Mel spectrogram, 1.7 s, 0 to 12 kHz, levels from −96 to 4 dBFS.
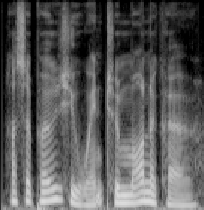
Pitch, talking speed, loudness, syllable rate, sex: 125 Hz, 210 wpm, -16 LUFS, 6.8 syllables/s, male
